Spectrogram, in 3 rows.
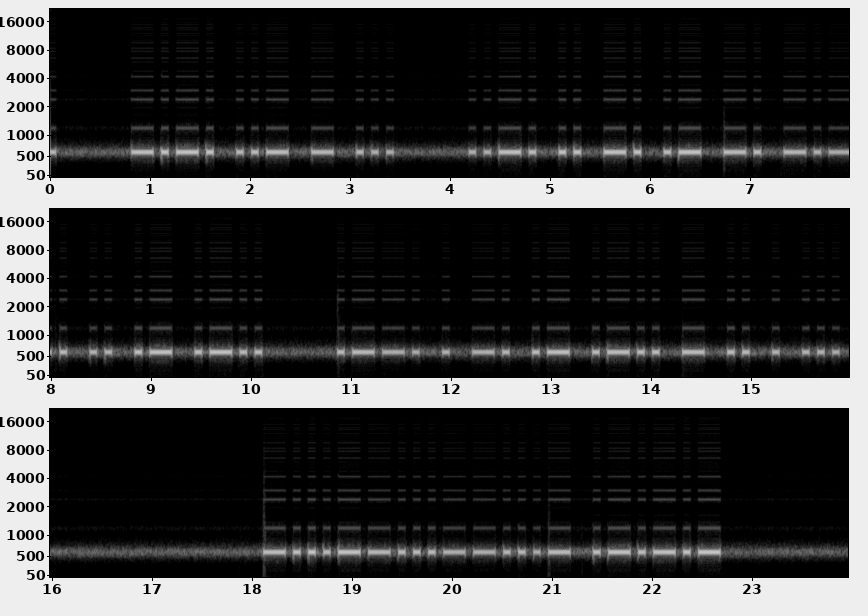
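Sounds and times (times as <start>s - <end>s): morse code tone: 18.1s - 22.7s.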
